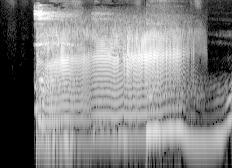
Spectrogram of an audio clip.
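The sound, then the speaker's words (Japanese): A long, buzzy fart of about two seconds, loud and tonal with a wavering pitch that rises sharply at the very end, heard alone. “臭いおなら嗅がないで。 臭いおなら嗅いじゃダメ。 ダメよ、おなら臭いの嗅いじゃ。”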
